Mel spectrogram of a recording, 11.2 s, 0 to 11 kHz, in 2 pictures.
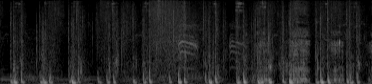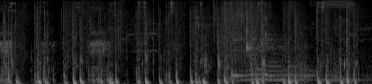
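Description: A horse trots in the Red Dead Redemption 2 video game, its clip-clop hooves beating a steady, close rhythm for the whole stretch, with a brief whinny-like tone near the end.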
